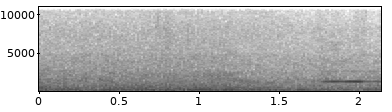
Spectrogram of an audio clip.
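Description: Case 721F wheel loader's diesel engine running under load as the bucket is pushed into a pile of fertilizer: a steady engine sound whose pitch shifts slightly.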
